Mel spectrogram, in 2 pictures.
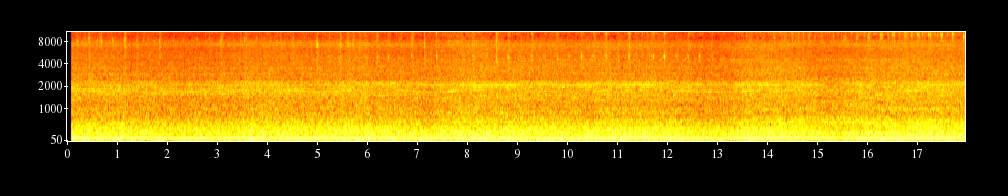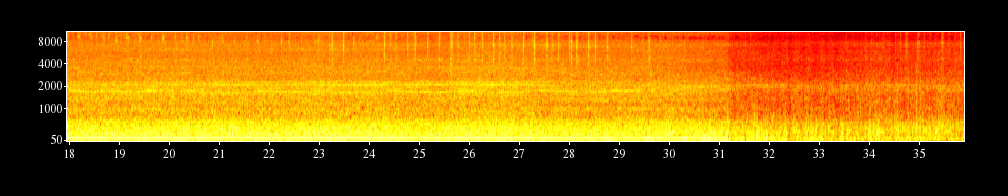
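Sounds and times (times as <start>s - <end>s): steady low hum: 0.1s - 35.9s.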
